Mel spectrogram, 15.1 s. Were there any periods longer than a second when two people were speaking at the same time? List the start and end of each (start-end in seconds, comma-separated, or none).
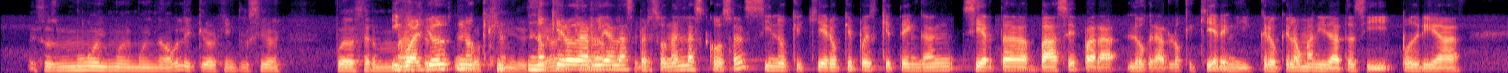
3.9-6.9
